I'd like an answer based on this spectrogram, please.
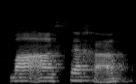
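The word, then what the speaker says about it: מעשיך: This is a shin. I know. I mean a sin. I'm sorry, yeah. it's a sin. I know the sin is on the right. Sin is always right. Okay. Ma'as sha. Okay, this is S sound.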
